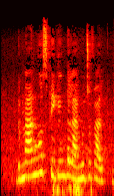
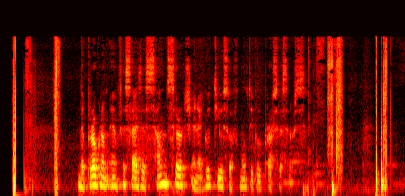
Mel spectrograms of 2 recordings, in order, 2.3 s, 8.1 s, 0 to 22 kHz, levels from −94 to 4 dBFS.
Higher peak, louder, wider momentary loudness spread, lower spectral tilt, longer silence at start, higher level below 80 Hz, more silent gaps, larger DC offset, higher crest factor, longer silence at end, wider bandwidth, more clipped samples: second, -6 dBFS vs -2 dBFS; first, -21 LUFS vs -27 LUFS; second, 8 LU vs 16 LU; second, -3.5 dB/octave vs -5 dB/octave; about the same, 0.3 s vs 0.25 s; about the same, -40 dBFS vs -40 dBFS; neither; neither; second, 18 dB vs 26 dB; second, 0 s vs 0.35 s; first, 15.5 kHz vs 11.5 kHz; neither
